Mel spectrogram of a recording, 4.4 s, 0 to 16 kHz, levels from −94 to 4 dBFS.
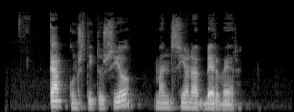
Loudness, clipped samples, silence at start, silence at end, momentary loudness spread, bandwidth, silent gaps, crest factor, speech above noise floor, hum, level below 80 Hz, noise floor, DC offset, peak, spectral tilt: -25 LUFS; under 0.1%; 0.75 s; 0.9 s; 15 LU; 11 kHz; none; 26 dB; 50 dB; none; -56 dBFS; -74 dBFS; under 0.1%; 0 dBFS; -6 dB/octave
